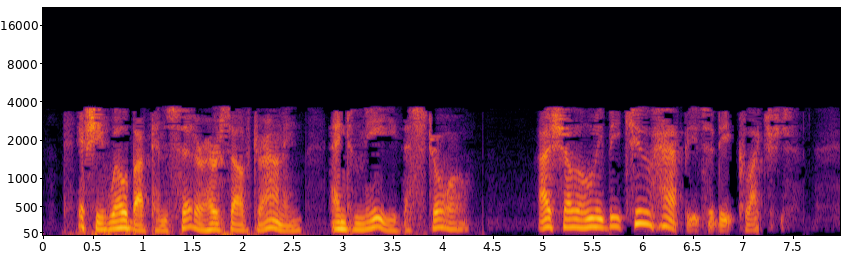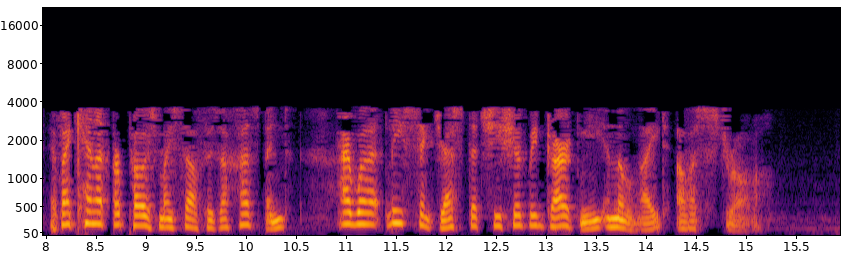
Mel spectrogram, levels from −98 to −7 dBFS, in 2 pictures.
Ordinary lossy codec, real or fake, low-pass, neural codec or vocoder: MP3, 16 kbps; fake; 3.6 kHz; codec, 16 kHz, 0.5 kbps, FunCodec, trained on LibriTTS, 25 frames a second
